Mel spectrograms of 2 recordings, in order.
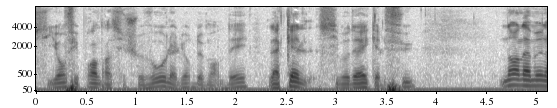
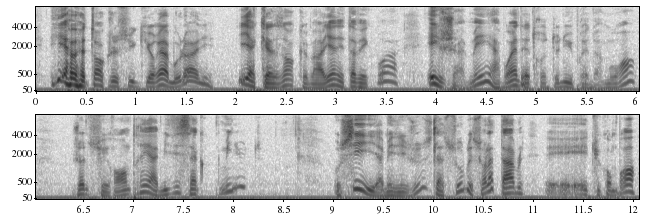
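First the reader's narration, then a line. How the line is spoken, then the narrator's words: Laughing. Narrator (French): dit en riant l'abbé Rémy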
